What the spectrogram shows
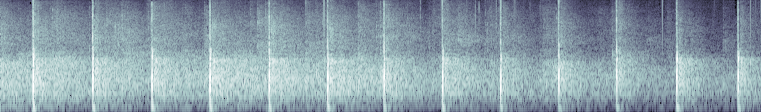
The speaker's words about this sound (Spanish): Vamos a darles otro aplauso a todas y cada una de las mamás.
